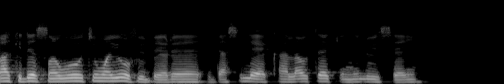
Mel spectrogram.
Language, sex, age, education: Yoruba, male, 46-60, tertiary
